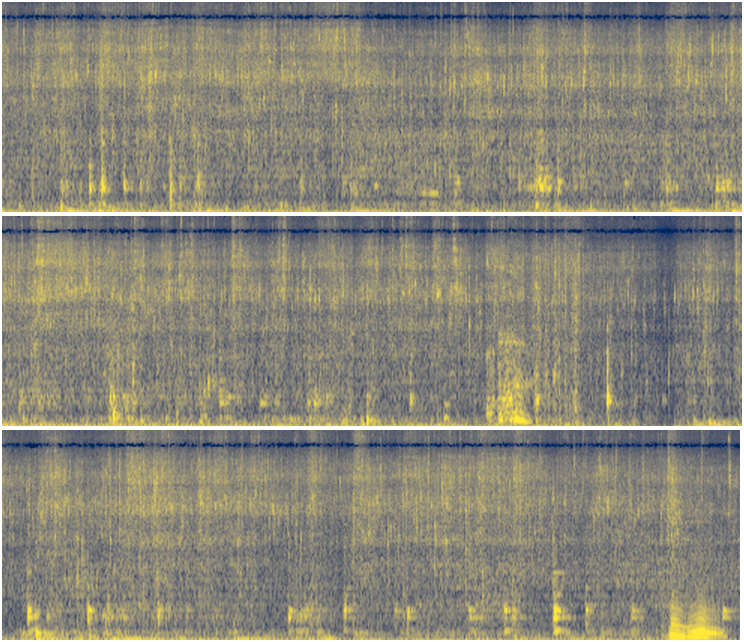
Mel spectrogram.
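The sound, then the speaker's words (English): Potatoes frying in a pan for a tortilla give off a steady sizzle, a dense crackling hiss that runs without pause for the whole stretch, with small pops and shifts in texture along the way. “So this is actually the most boring part of doing the tortilla, which is frying the potatoes.”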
